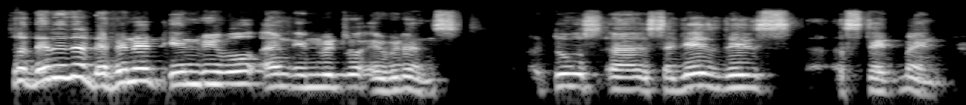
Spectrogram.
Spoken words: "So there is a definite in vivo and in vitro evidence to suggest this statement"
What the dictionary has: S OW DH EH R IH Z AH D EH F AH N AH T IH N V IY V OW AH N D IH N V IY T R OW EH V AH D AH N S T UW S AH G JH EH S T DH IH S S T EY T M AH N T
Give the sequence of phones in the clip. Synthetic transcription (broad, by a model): S OW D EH R IH Z AH D EH F AH N AH T IH N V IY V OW AH N D IH N V IY T R OW EH V AH D AH N S T UW S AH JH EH S T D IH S S T EY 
